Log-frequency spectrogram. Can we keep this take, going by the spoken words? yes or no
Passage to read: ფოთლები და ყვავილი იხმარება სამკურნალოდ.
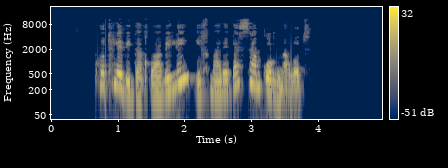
yes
